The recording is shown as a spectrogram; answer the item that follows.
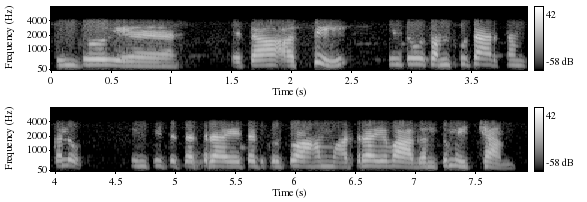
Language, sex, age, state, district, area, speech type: Sanskrit, female, 30-45, Karnataka, Dharwad, urban, conversation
